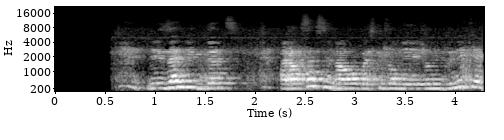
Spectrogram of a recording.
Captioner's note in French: Rire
